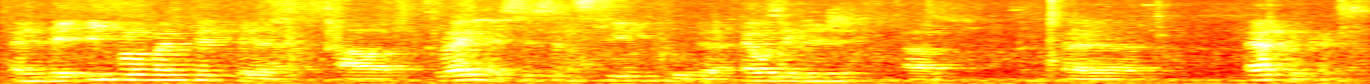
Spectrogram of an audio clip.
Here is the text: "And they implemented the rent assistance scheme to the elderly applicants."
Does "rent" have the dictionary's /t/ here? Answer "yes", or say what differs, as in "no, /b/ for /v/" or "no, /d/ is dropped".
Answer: no, /t/ is dropped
